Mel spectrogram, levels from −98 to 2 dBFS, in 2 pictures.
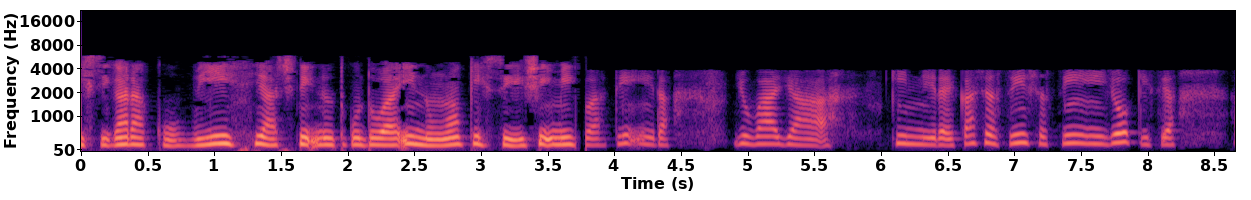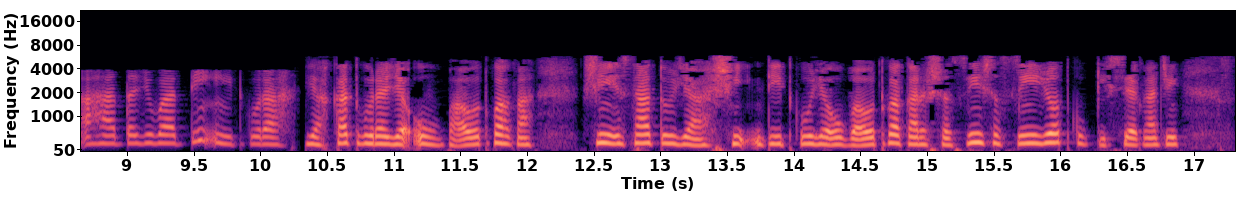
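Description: From the start, the speech has a watery, swirly quality, with metallic chirps on s sounds and smeared attacks, and nothing is present above 5.8 kHz. This is most likely MP3 compression at a low bitrate, around 26 kbps, where the encoder drops weak frequency lines frame by frame and cuts the treble.

At 3.71 s an 80 ms silence is followed by duller, boxier sound, limited to 3.8 kHz, about 10 dB quieter, with a new noise floor roughly 45 dB down. The likely cause is the input switched to a poorer device, which remains in use until 10.34 s.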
